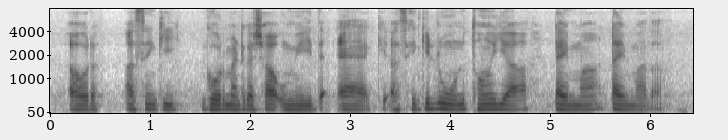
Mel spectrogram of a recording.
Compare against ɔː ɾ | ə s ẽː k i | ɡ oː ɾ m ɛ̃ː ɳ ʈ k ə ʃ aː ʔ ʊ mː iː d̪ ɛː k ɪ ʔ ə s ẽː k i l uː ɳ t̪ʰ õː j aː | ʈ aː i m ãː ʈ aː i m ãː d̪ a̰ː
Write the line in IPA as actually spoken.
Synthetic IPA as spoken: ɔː ɾ | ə s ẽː k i | ɡ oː ɾ m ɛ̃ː ɳ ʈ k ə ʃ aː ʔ ʊ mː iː d̪ ɛː k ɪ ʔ ə s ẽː k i l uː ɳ t̪ʰ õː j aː | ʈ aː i m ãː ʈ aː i m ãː d̪ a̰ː

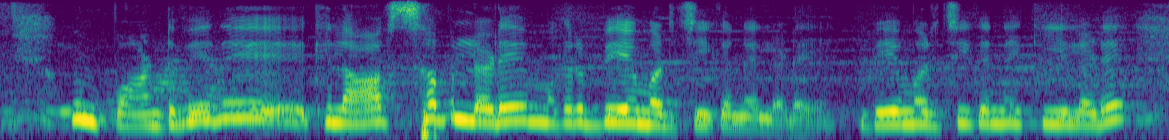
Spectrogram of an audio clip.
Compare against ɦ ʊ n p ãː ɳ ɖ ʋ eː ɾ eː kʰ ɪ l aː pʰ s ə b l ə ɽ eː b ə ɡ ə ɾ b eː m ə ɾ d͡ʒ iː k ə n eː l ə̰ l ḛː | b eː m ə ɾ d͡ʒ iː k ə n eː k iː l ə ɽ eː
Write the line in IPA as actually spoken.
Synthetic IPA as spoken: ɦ ʊ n p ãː ɳ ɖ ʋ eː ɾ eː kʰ ɪ l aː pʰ s ə b l ə ɽ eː m ə ɡ ə ɾ b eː m ə ɾ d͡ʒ iː k ə n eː l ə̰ ɽ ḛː | b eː m ə ɾ d͡ʒ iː k ə n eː k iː l ə ɽ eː

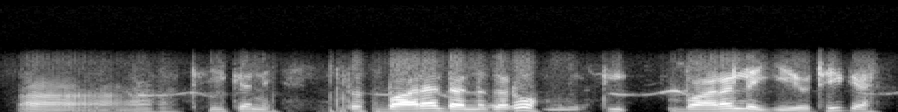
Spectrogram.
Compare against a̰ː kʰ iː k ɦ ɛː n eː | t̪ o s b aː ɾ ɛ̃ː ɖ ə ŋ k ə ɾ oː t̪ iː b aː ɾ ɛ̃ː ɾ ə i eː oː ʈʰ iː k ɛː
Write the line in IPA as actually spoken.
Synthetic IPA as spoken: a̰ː ʈʰ iː k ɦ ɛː n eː | t̪ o s b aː ɾ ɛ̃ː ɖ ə n k ə ɾ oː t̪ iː b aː ɾ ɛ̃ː l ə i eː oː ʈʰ iː k ɛː

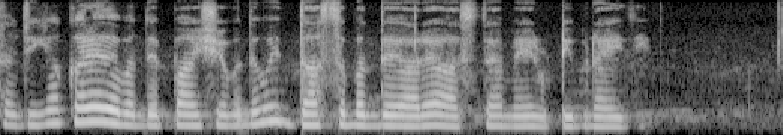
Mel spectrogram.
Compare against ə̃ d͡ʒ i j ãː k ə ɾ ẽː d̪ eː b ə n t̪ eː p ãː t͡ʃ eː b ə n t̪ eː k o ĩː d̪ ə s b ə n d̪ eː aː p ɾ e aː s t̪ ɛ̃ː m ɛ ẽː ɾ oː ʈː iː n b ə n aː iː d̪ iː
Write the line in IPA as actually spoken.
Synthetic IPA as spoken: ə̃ d͡ʒ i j ãː k ə ɾ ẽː d̪ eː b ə n d̪ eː p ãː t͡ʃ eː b ə n d̪ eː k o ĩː d̪ ə s b ə n d̪ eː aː ɾ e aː s t̪ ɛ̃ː m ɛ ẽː ɾ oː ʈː iː b ə n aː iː d̪ iː

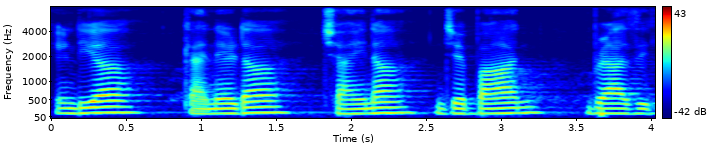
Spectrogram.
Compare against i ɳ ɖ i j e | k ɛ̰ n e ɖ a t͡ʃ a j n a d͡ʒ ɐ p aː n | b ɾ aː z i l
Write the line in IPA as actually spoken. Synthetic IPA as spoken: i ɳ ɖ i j a | k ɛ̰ n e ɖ a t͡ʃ a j n a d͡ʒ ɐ p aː n | b ɾ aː z i l

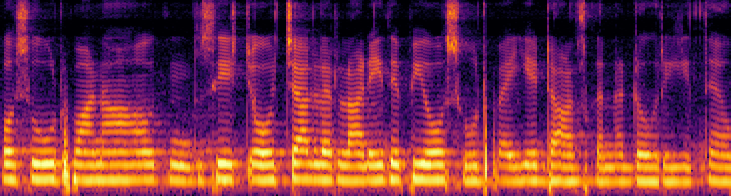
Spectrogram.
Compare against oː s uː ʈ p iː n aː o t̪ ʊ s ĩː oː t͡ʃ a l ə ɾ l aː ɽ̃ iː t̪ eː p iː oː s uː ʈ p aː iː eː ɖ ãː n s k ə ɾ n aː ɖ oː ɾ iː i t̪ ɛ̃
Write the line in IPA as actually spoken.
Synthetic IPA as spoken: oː s uː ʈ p aː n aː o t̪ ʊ s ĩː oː t͡ʃ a l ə ɾ l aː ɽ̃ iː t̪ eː p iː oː s uː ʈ p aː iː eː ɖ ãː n s k ə ɾ n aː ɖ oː ɾ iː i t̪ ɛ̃

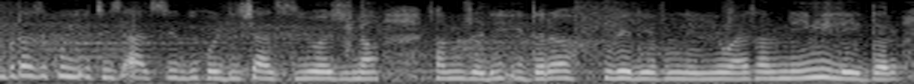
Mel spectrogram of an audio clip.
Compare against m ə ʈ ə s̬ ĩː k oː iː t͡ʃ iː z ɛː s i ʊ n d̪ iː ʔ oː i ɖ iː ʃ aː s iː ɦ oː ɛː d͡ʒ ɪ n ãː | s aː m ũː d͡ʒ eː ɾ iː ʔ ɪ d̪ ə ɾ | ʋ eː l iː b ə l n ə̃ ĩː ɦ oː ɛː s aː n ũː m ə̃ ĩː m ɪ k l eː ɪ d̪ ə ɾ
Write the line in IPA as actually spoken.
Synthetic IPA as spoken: b ə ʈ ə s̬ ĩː k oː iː t͡ʃ iː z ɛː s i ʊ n d̪ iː k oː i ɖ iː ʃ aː s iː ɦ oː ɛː d͡ʒ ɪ n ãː | s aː n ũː d͡ʒ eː ɽ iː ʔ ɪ d̪ ə ɾ | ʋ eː l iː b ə l n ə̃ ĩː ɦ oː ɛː s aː n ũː n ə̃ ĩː m ɪ l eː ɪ d̪ ə ɾ

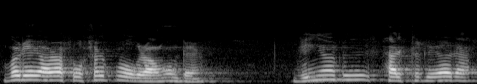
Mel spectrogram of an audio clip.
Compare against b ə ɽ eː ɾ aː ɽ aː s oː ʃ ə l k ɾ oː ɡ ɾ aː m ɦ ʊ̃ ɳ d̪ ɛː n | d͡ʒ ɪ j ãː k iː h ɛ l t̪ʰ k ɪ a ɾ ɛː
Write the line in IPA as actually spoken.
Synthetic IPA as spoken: b ə ɽ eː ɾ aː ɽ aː s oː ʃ ə l p ɾ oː ɡ ɾ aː m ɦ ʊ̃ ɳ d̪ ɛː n | d͡ʒ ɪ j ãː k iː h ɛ l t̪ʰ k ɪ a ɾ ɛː

